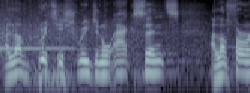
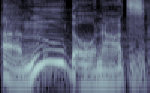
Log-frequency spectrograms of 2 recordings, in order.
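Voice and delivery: much lower dopey cartoon voice; Italian Homer; 10 semitones lower, much slower than usual. Comic shows Italian dubbed Homer, very low. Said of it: "had Homer in Italy".

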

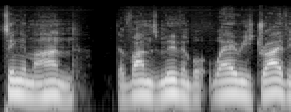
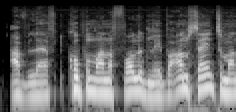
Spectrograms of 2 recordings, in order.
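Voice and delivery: ordinary talk, nothing marked

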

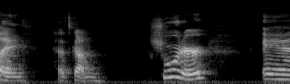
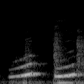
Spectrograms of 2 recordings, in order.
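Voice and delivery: playful whoops; 10 semitones higher than usual. Pretend. Vlogger in Halloween costume, high playful whoops.

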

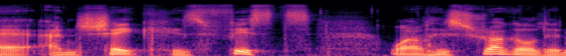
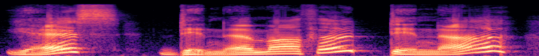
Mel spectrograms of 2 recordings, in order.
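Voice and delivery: loud, high, rising at the end; exasperated husband demanding his meal; irritable howl; 6 semitones higher, 8 dB louder, slower than usual. A narrator's reading. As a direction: howl it back impatiently. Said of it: "howled von Hartmann".

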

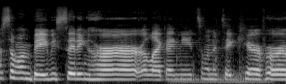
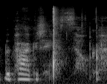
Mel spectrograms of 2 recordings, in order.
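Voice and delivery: soft whispered awe; real hushed admiration; 11 dB quieter, faster than usual. Real, not acted. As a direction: breathe the compliment.

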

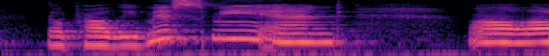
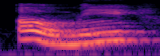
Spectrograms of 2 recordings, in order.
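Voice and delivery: normal talking voice

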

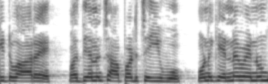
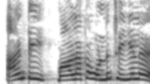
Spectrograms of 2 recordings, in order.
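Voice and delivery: put-on higher, childlike younger sister complaining; whiny kid sister, voice raised high; 6 semitones higher than usual. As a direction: pitch up as the weary little sister.

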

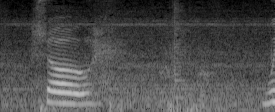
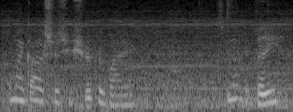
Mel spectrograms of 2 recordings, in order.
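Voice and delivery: much softer, fast cooing aside; soft pet talk; 12 dB quieter, faster than usual. Real, not acted. Distracted by the sugar glider, talking softly to it. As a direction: murmur fondly to the little pet.

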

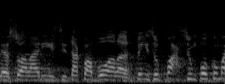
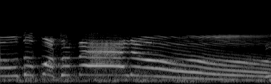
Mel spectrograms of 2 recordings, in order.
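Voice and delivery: rising, louder, stretched goal cry; building goal call; 3 semitones higher, 7 dB louder, much slower than usual. Real, not acted.

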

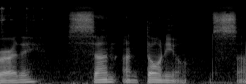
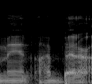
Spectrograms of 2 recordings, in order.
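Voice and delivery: ordinary delivery

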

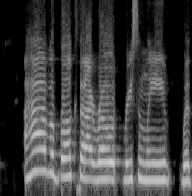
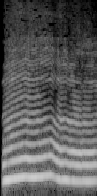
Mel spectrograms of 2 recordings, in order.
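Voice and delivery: mopey zombie; much slower than usual. Retold or imitated. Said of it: "walked around like a zombie".

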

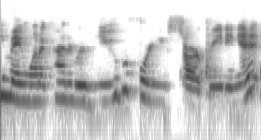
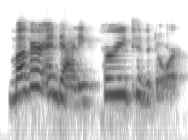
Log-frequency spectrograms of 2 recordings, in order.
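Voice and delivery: plain reading voice

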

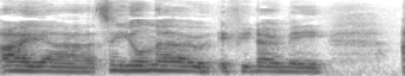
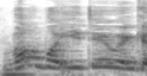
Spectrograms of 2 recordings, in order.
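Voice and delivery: lightly voiced, higher puzzled kid; a hint of bewildered teenagers; 9 semitones higher than usual. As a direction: play the baffled children. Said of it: "the other kids were like".

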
